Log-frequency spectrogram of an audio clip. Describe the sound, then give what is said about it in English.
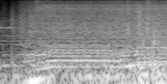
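A car drives off from outside a house with a loud, steady engine rumble and broad road noise throughout, with no sharp revving. “The car takes off, and police make their move.”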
